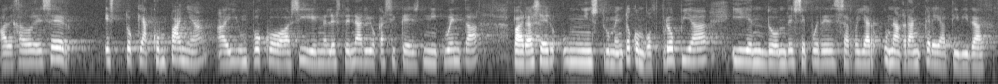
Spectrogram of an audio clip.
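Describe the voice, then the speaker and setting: A woman's flat, monotone delivery over light background noise. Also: medium pitch for a woman, moderate pace. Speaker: moderator and journalist. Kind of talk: moderated panel discussion. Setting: live event with audience. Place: hall.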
